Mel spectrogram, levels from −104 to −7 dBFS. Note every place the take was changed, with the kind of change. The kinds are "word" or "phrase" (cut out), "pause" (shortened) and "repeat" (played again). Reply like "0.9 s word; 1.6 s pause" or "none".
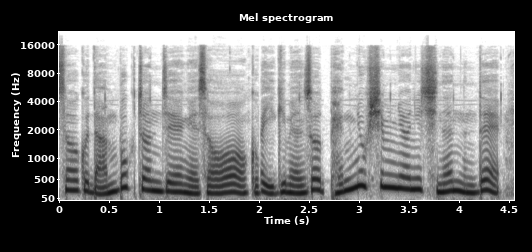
2.0 s word; 2.6 s phrase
